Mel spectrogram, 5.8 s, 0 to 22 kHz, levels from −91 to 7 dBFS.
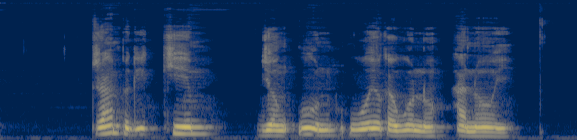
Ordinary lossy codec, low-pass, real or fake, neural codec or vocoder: none; 19.8 kHz; fake; vocoder, 48 kHz, 128 mel bands, Vocos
